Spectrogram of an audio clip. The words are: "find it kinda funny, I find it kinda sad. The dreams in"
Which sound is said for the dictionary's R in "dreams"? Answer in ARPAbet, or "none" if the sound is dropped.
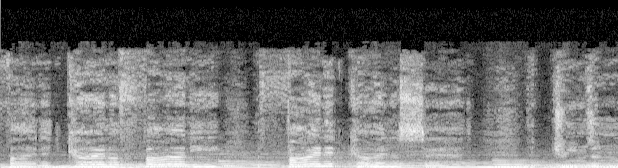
R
